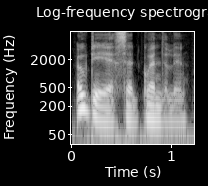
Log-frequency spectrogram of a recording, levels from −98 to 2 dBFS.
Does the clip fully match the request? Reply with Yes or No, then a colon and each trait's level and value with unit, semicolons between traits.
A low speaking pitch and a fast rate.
No: low, 105 Hz; average, 195 wpm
